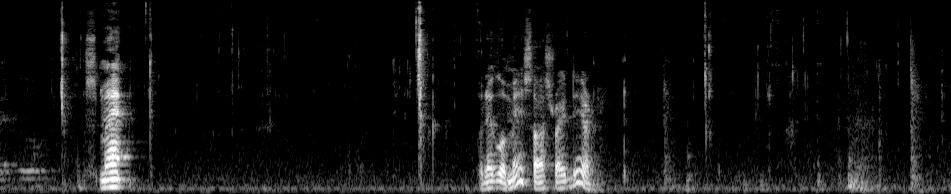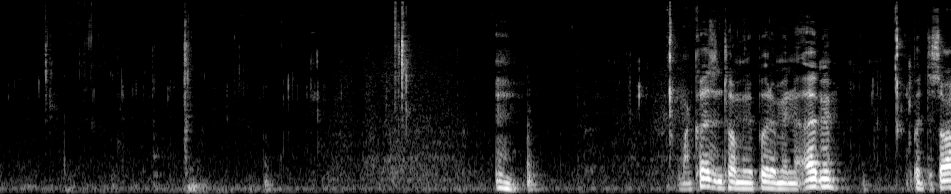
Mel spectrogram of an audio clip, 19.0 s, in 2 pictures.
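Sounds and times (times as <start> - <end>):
person chewing meat: 1.4 - 4.8, 6.2 - 12.8, 17.9 - 18.7
wet mouth clicks and smacks: 3.9 - 4.6.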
